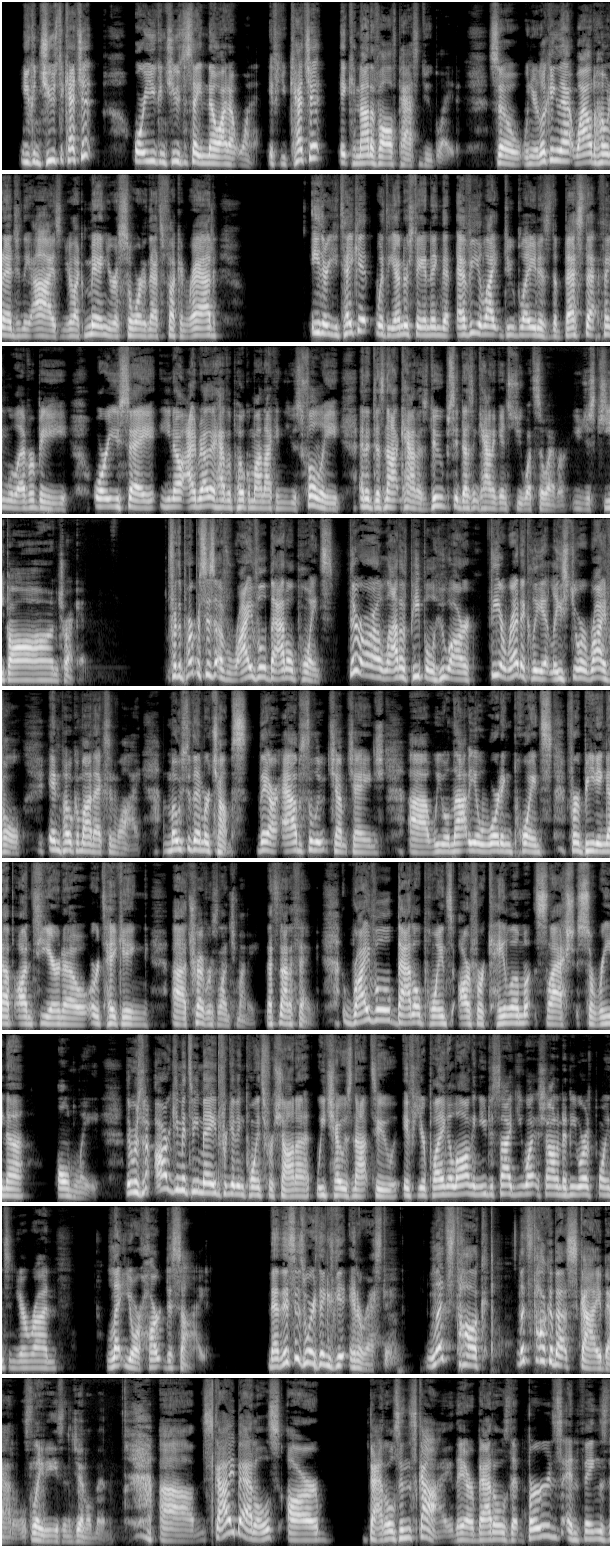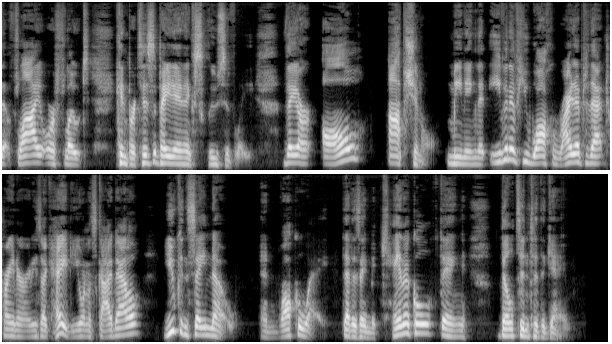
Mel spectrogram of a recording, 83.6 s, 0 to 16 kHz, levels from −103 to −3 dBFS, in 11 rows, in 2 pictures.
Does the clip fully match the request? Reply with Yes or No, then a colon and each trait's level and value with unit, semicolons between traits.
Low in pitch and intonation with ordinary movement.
No: medium, 160 Hz; average, 4.6 semitones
